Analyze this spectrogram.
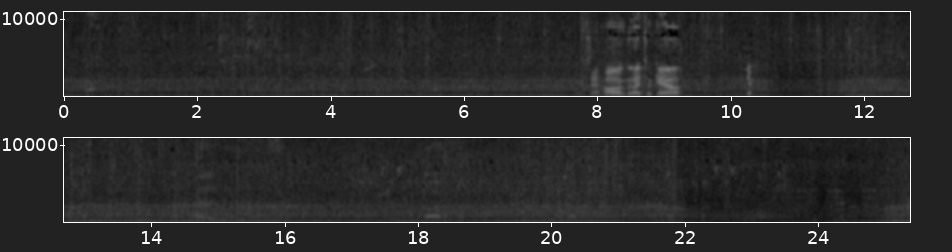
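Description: A buggy's engine hums steadily as it drives.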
